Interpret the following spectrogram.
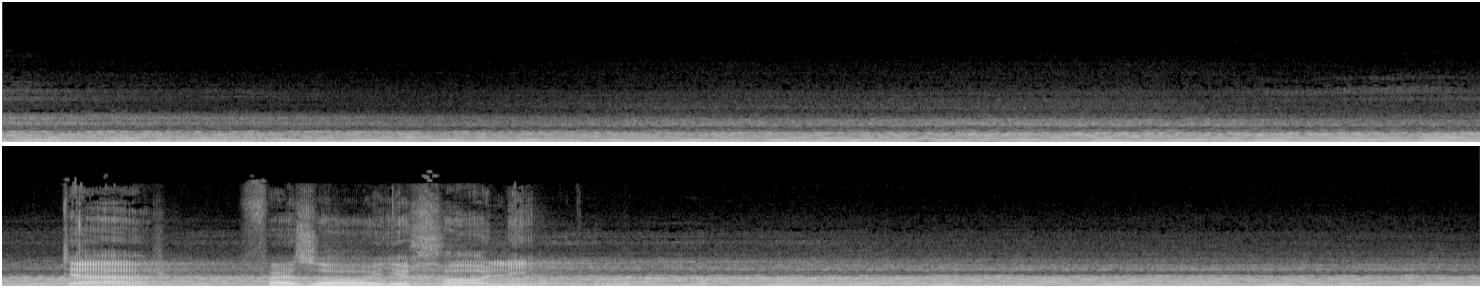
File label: tuning in with your heart persian, meditation; meditation samples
